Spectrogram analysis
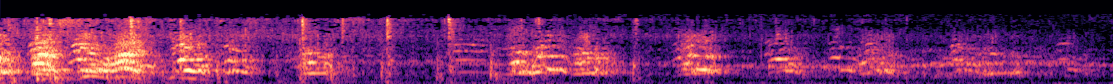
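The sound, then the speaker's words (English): A team of husky sled dogs, urged on as the team is started, barks and yelps in an excited, overlapping chorus, with sharp repeated yips and a few whining cries running steadily throughout. “Marsh, you huskies!”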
